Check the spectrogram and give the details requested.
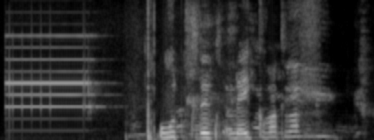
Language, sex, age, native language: Icelandic, male, 12, Icelandic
